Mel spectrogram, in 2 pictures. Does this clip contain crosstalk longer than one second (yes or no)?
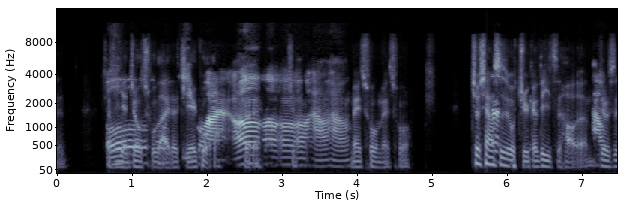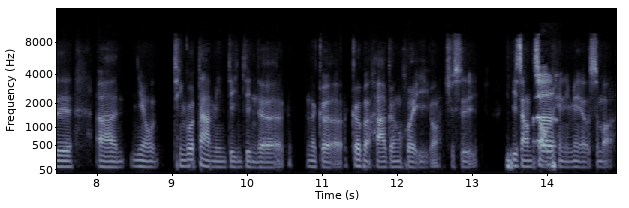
yes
